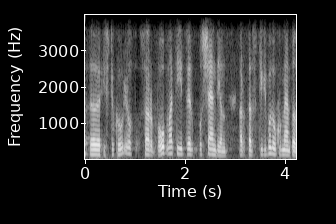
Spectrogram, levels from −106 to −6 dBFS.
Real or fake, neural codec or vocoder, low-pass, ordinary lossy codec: fake; codec, 16 kHz in and 24 kHz out, 0.6 kbps, FocalCodec, streaming, 4096 codes; 3.6 kHz; Opus, 64 kbps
